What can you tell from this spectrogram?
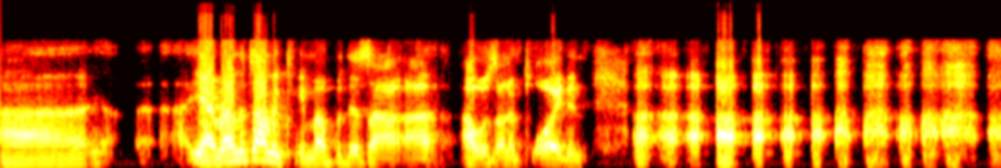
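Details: Stuttering in an adult man speaking in an interview.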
